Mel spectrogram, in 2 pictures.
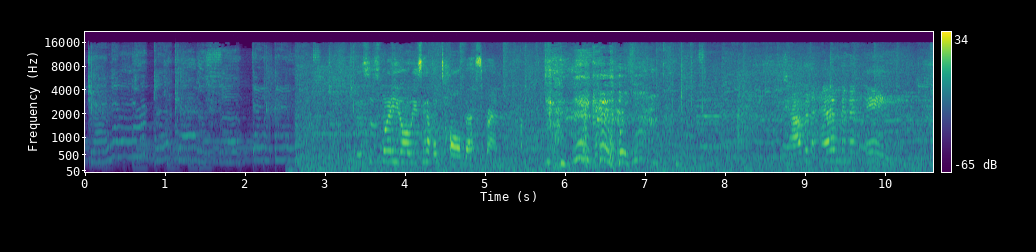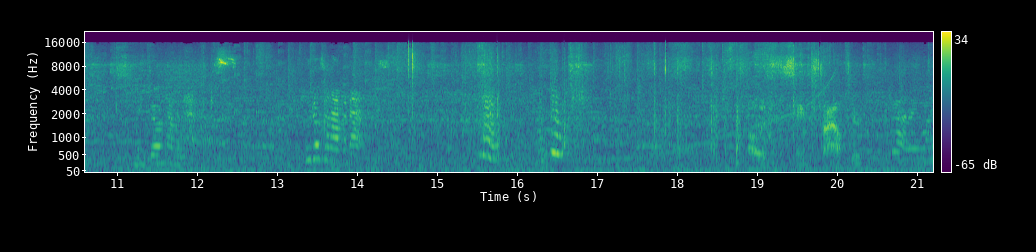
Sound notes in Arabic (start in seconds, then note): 0.1 موسيقى مبهجة; 5.7 كلاهما يضحك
